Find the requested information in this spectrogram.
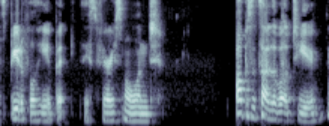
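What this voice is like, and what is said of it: Australian accent. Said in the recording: “where your beautiful accent is coming from ... I am an Australian”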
